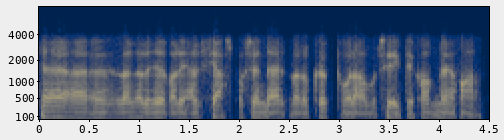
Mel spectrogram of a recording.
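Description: A man's voice: low voice, flat delivery, creaky, dry recording. A middle-aged man calling in over the phone, chatting casually and rambling with repeated words and tag questions. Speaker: caller. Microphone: telephone. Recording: tinny phone line.

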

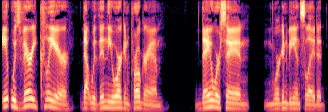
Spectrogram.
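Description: A man's voice: medium pitch, measured pace, smooth, dry recording, studio quality. A man hosting a casual sports talk radio show, conversational and given to repeating phrases for emphasis. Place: radio studio.

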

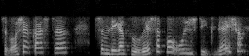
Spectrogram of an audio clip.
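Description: Calling in to a radio show, a woman in her fifties rambles through a long personal story, full of restarts and fillers. Her voice sits on the high side with big pitch swings and a creaky, breathy edge, and the phone line sounds tinny and dry.

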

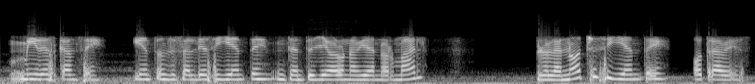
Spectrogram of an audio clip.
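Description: A young woman calling in, telling a personal ghost story in halting speech that repeats words. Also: a little high, a little hiss or hum. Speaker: caller. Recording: dull phone line.

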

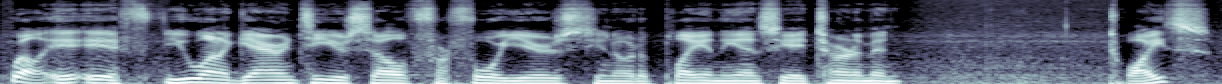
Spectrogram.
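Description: A middle-aged man from Rhode Island, co-hosting a casual sports podcast chat, talking haltingly with many fillers and restarts. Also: medium pitch, fairly even intonation, fairly bright tone, a little hiss or hum. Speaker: podcast co-host.

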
